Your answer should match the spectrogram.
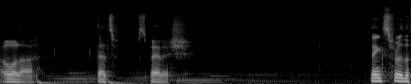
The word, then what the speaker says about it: hola: them um greetings from so you just say hola is how you say okay so it's very similar just um drop the h there that's cool okay all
